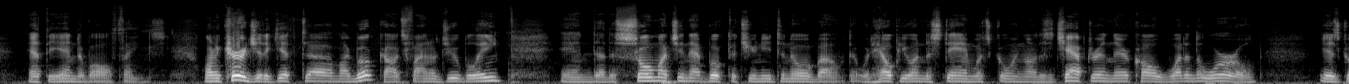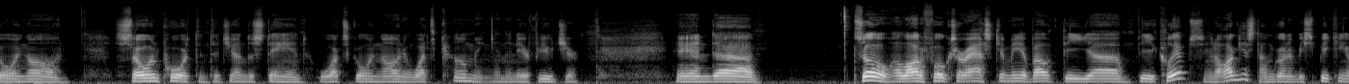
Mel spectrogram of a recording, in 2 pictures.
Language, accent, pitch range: English, American, 125-150 Hz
